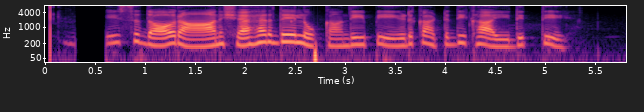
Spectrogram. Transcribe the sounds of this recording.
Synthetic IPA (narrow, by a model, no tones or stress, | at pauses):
ɪsd̪ɔːɾaːnʃɛɦəɾd̪eːloːkãːd̪iːpeːɽkəʈd̪ɪkʰaːiːd̪ɪt̪ːiː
